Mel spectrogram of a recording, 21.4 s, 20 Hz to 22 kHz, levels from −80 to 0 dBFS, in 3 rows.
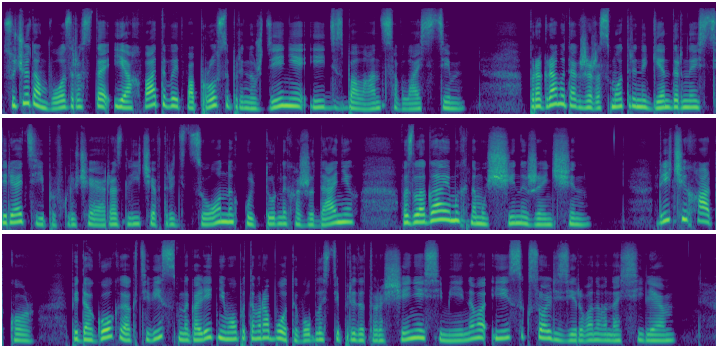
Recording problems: none

